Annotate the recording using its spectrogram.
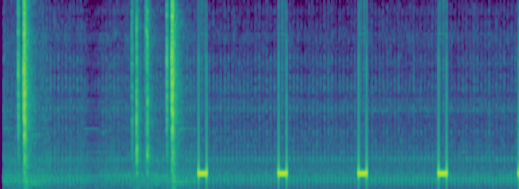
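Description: Film-leader countdown sound effect: a short, high, steady beep exactly once a second, four times, starting about two and a half seconds in. Underneath runs a steady low hum, with a few sharp crackling clicks in the first two seconds.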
